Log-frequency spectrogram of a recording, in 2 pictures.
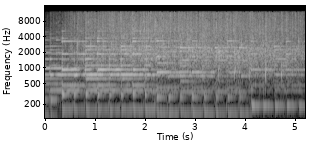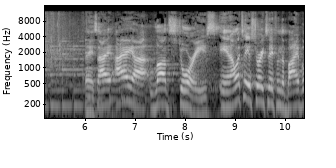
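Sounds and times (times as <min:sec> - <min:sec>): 
church congregation applauding to welcome a guest speaker: 0:00.0 - 0:06.2
music playing a repeated stepping pattern of sustained notes: 0:00.0 - 0:06.8
speech: 0:06.1 - 0:10.3.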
